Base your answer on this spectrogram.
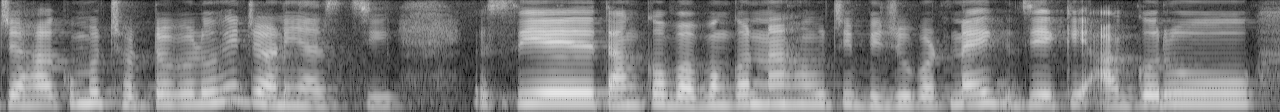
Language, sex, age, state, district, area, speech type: Odia, female, 45-60, Odisha, Kandhamal, rural, spontaneous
